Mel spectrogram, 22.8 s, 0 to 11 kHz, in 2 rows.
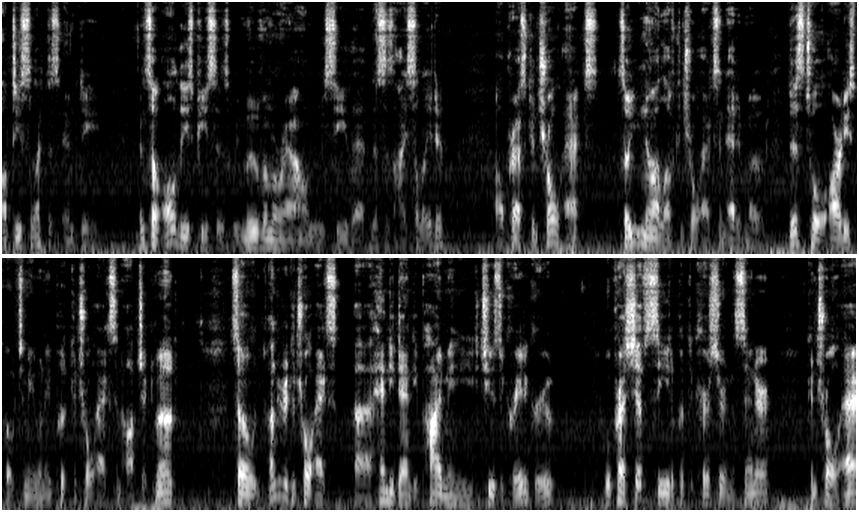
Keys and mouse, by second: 1.2 z, 1.5 z, 1.9 g, 2.8-4.8 middle drag.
